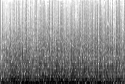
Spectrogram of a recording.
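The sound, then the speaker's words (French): A SpaceX rocket launch roar as it lifts off toward the International Space Station carrying the Crew Dragon capsule with four astronauts, including Thomas Pesquet: a deep, continuous rumble with rough, crackling texture, loud and steady throughout without any break or voices. “Dans un bruit assourdissant, la fusée de SpaceX s'est envolée vers la Station spatiale internationale avec notre Français Thomas Pesquet et ses trois collègues.”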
